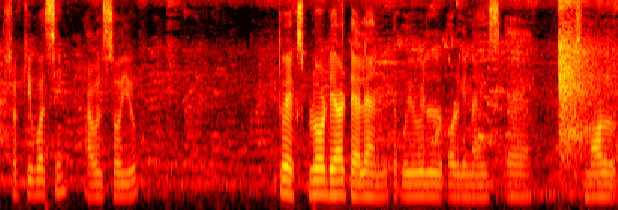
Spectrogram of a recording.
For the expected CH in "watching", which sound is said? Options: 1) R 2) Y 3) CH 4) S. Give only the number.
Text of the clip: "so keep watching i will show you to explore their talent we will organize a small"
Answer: 4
